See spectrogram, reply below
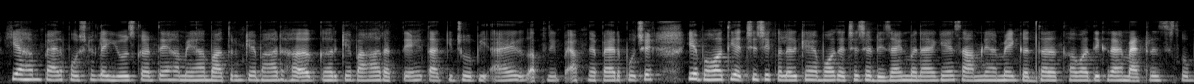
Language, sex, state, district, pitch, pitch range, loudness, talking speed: Hindi, female, Bihar, Purnia, 195 Hz, 190-205 Hz, -19 LUFS, 270 wpm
